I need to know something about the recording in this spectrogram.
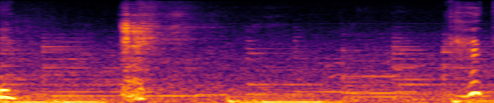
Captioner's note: chuckle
